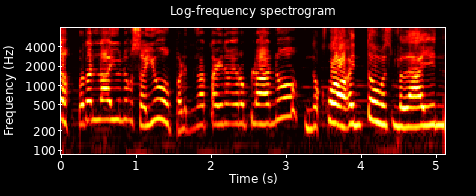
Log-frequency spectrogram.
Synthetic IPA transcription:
lopɐt̪ɐnlaːjʊnɐŋsɐjopɐlɪt̪̚ŋat̪aːjonɐŋɛɾoplaːnonokoɐkɪnt̪omɐsmɐlaːjʊn

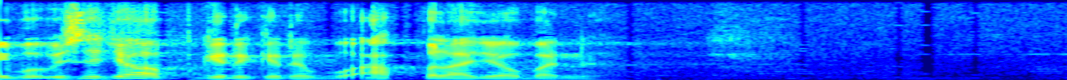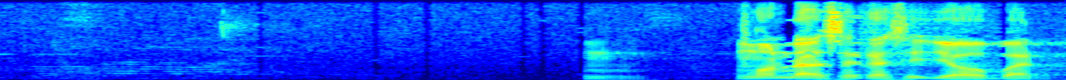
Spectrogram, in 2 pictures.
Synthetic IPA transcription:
ibuʔbis̬ad͡ʒawap̚kiɾəkiɾəbṵʔa̰pəlahd͡ʒawabanːa | m | ŋondaʔs̬ekas̬iʔd͡ʒawaban

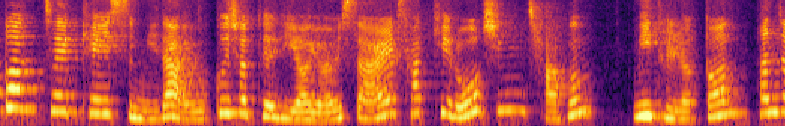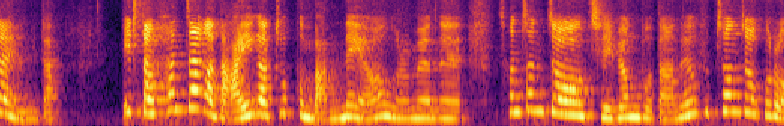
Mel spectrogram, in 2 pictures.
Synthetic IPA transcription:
bʌnt͡ɕʰe̞kʰe̞is͈ɯmɲidajok͈ɯɕʰʌtʰediʌjʌɭs͈aɭsʰakʰiɾoɕʰimt͡ɕabɯm | itɯʎːʌt̚t͈ʌnɸwand͡ʑaimɲida | iɭt͈anɸwand͡ʑaɡanaiɡat͡ɕ͈ok͈ɯmːanːe̞jokɯɾʌmjʌnɯnsʰʌnt͡ɕʰʌnd͡ʑʌk̚t͡ɕiɭbjʌŋbodanɯnɸut͡ɕʰʌnd͡ʑʌɡɯɾo

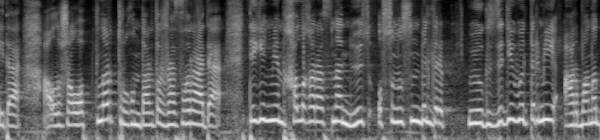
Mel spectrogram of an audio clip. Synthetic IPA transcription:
jd̪əɑ̰lˠʒɑwɑp̚t̪əlˠɑɾt̪ʰʊɾʁənd̪ɑɾd̪əʒɑzʁəɾɑd̪əd̪̥e̞ɡʲe̞nme̞ɴχɑlˠəqɑɾɑsənɑnwɵzʊsʊnəsənbɪld̪ɪɾɪp̚ | wɵɡʲɪzd̪ɪd̪e̞wɵlt̪ɪɾme̞jɑɾbɑnə

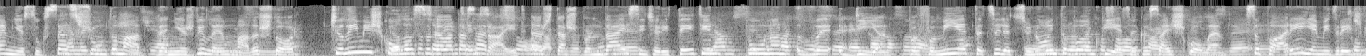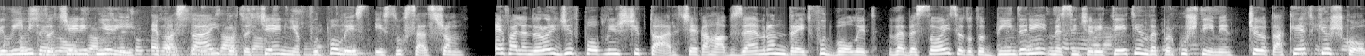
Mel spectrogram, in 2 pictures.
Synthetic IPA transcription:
ɛmɲəsuksɛsʃumt̪əmaððɛɲəʒvilˠimːaðəʃt̪ɔɾ | t͡ɕəlˠimiːʃkɔlˠəsəɡalˠat̪at̪aɾait̪əʃt̪aʃpəɾnd̪ajsinsɛɾit̪ɛt̪inpunənðɛd̪iənpɔɾfəmijɛt̪ːət͡silət̪synɔjnt̪əbənpjɛsɛkəsajʃkɔlˠɛsəpaɾijɛmid̪ɾɛjt̪ʒvilˠimit̪ət̪ət͡ɕɛnit̪ɲəɾiɛpast̪ajpəɾt̪ət͡ɕɛnɲəfut̪̚bɔlˠist̪isuksɛsʃəm | ɛfalɛnd̪əɾɔjd͡ʑiθpɔpulˠinʃcipt̪a̰ɾt͡ɕəɛkaɦapzɛmɾənd̪ɾɛjt̪fut̪bɔlˠit̪ðɛbɛsɔjsɛd̪ɔt̪əbind̪ənimɛsinsɛɾit̪ɛt̪inðɛpəɾkuʃt̪imint͡ɕəd̪ɔt̪əakɛt̪kjɔʃkɔlˠ

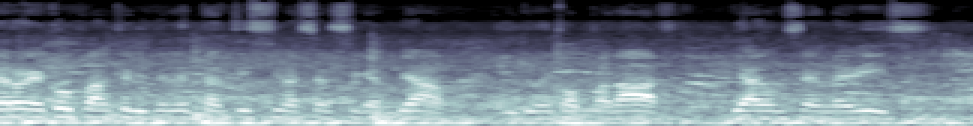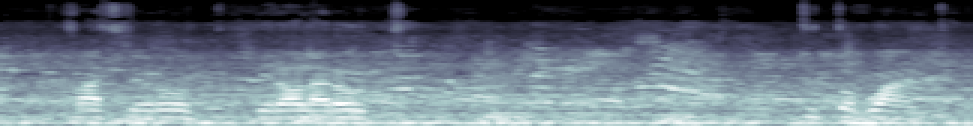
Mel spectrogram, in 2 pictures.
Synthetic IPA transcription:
bɛːɾokekːolpaaŋked̪it̪ɛnet̪ːant̪isːimasɛnsekeabːjaːmod̪id̪unekɔpːad̪afibjanonsɛmbɾeviso̥ | fat̪sːoɾot̪ːo̥piɾɔːlaɾot̪ːo̥ | t̪ut̪ːokwant̪o

